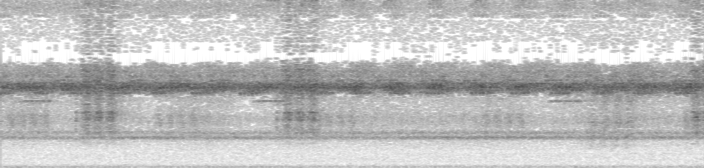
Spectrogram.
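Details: High, ringing cricket chorus from a forest on a summer night, unwavering throughout, with three brief hissing flares at irregular moments and a gentle low rumble beneath.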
